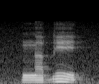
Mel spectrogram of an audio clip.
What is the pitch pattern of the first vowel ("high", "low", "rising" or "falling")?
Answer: low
